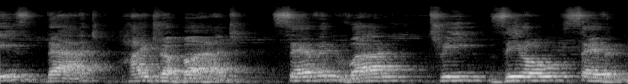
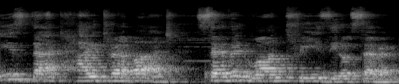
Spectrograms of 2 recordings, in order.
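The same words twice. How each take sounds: First: "Hyderabad" ending -bad as British "bad", each number spaced out and louder; over-articulated British pronunciation, slow and deliberate; teacher distorts the phrase into British English so the vowels come out clearly; exaggerated British accent. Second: Said in the usual way. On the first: Shown as a demonstration. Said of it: "মানে বিকৃত করে উচ্চারণ করছি". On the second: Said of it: "বিকৃত করে উচ্চারণ করছি".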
